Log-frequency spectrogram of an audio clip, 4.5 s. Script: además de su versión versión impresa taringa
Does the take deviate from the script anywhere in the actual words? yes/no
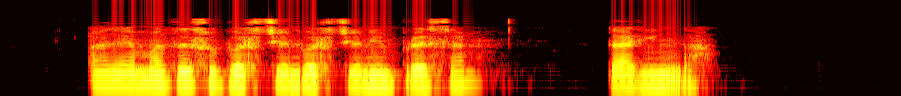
no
